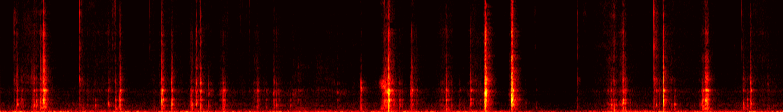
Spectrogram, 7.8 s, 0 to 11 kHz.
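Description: Long painted nails tap and scratch the white plastic cap and body of a tall blue-and-white It's Skin plastic toner bottle, hollow and appearing to be filled with liquid, while it is held in the hand. The result is an irregular run of sharp, dry plastic clicks with a bright tone around 1.9 kHz, with a few louder taps near the middle and soft scratching between them.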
